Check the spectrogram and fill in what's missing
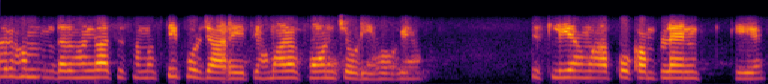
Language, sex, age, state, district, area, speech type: Hindi, male, 18-30, Bihar, Darbhanga, rural, conversation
